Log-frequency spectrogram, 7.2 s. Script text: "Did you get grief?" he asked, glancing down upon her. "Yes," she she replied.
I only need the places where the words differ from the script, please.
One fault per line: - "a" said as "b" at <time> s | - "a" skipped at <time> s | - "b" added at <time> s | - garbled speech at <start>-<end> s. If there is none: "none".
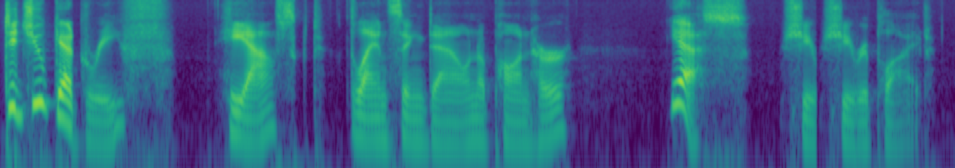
none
